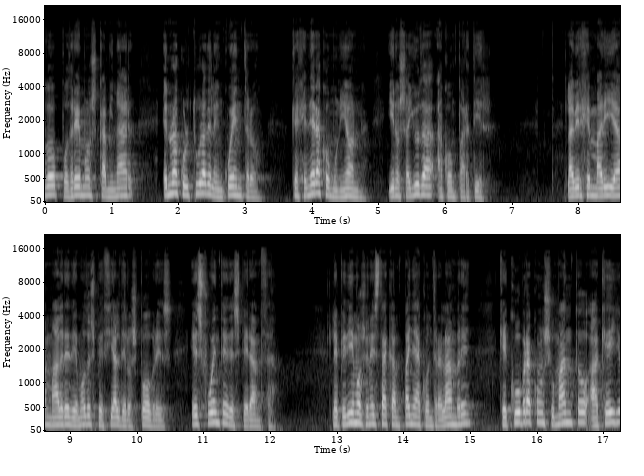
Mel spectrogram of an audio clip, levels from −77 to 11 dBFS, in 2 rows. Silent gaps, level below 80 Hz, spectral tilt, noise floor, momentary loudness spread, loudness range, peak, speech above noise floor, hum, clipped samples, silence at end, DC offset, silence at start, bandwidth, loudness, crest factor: none; -58 dBFS; -6 dB/octave; -59 dBFS; 10 LU; 3 LU; 0 dBFS; 42 dB; none; under 0.1%; 0 s; under 0.1%; 0 s; 16 kHz; -18 LUFS; 18 dB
